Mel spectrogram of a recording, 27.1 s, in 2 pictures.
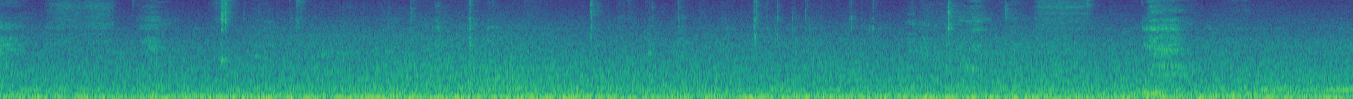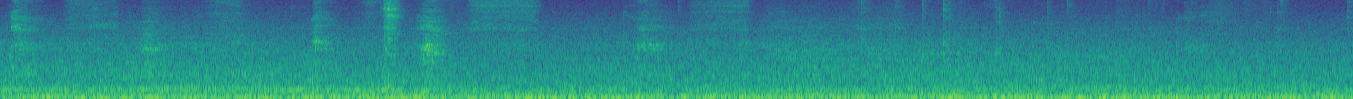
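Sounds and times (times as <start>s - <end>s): steady low hum: 0.0s - 27.0s
crunchy wet chewing: 2.1s - 10.2s, 21.9s - 27.0s.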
